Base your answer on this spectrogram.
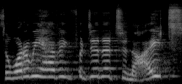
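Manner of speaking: put-on British accent, very high-pitched and loud. Retell hearing someone speak up behind you in Whole Foods, in a British accent. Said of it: "this British accent behind me going".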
